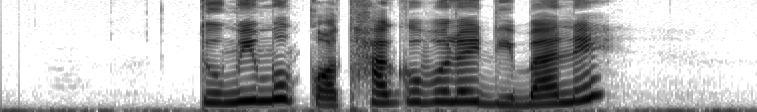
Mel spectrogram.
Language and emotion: Assamese, angry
